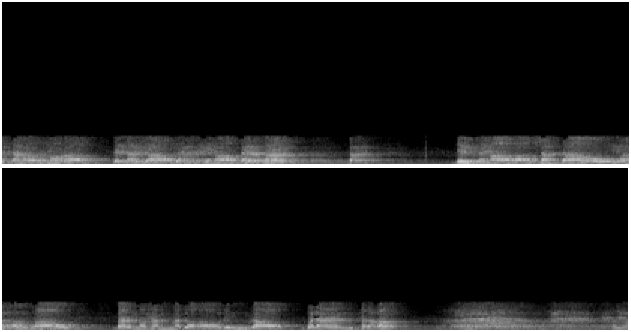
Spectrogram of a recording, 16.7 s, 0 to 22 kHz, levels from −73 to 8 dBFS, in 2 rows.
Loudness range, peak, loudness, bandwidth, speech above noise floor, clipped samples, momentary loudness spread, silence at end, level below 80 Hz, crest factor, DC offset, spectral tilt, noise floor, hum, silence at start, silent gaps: 6 LU; -4 dBFS; -21 LUFS; 4 kHz; 29 dB; under 0.1%; 15 LU; 0 s; -60 dBFS; 16 dB; 0.6%; -10 dB/octave; -49 dBFS; none; 0 s; none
